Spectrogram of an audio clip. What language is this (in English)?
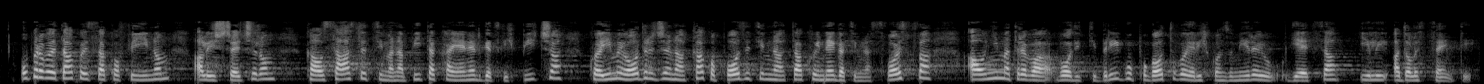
Croatian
